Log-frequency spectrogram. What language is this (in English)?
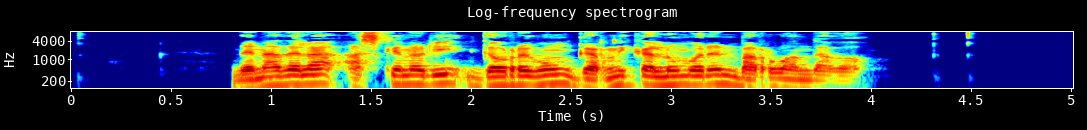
Basque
